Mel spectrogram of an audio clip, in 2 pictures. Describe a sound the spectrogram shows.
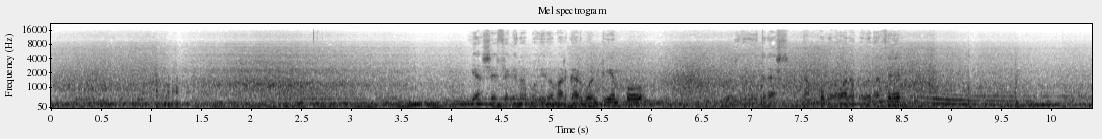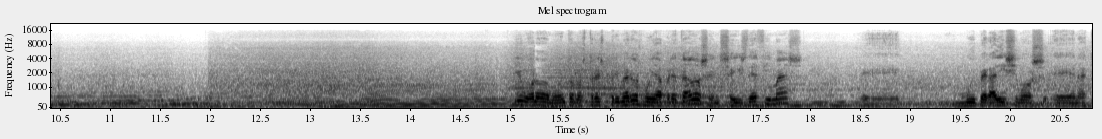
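Racing car engines roar and whine, rising and falling in pitch as gears change.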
